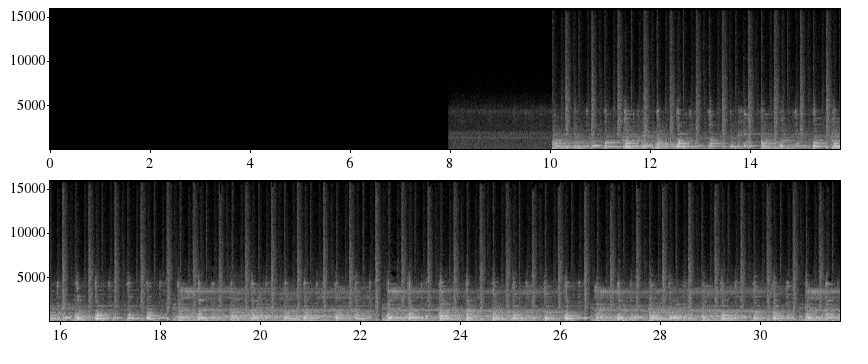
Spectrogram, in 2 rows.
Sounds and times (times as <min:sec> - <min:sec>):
Music: 0:10.0 - 0:31.6.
